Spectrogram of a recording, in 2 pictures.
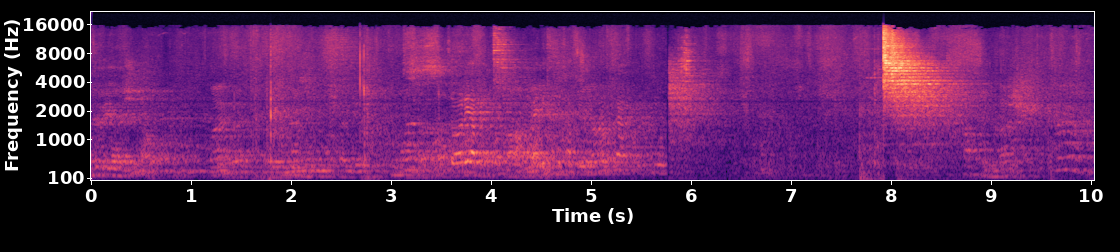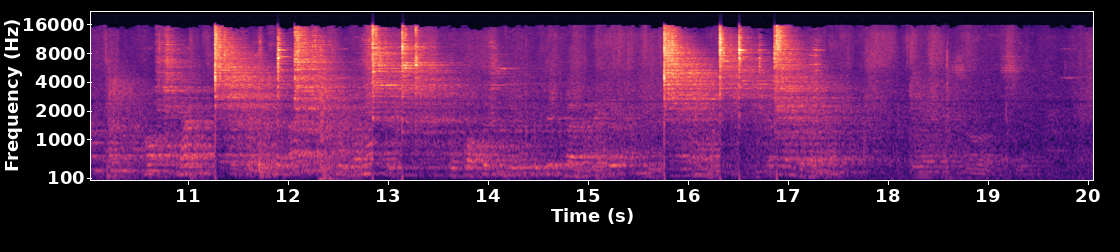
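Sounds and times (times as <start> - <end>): steel swords clashing: 7.9 - 8.6, 15.7 - 17.5.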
